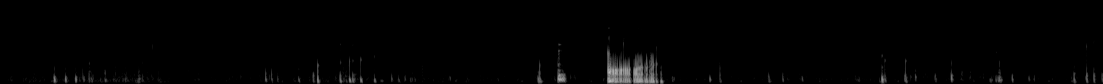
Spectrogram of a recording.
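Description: Quiet, irregular gurgles and a louder rumbling growl, ordinary stomach growling from gas and fluid moving through the gut.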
